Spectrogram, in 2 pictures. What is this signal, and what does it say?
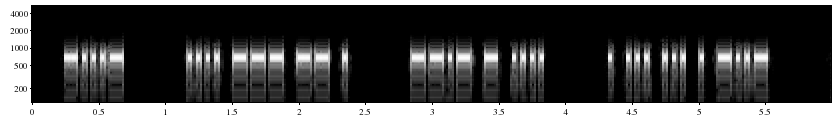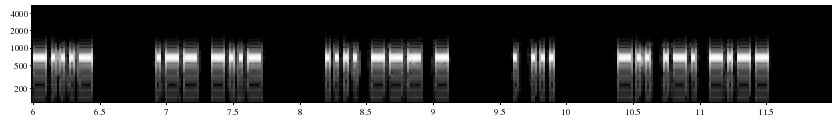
Morse code, heard as a keyed tone, about 36 wpm, 700 Hz. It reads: <BT> HOME QTH ESSEX <BT> WX HOT ES DRY
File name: UK MASTER QSOs TRAINING / 35WPM / UK MASTER QSOs 0031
